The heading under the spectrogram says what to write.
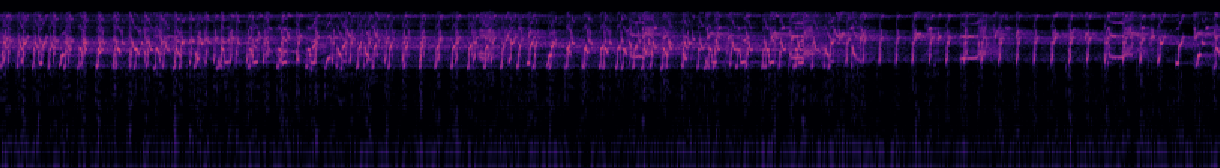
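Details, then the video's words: A lovebird pours out a long, shrill twittering song meant as tutoring material, fast metallic pulses running without pause, slightly softer and more choppy toward the end. "Kicauan Burung, Love Bird, Masteran Love Bird"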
